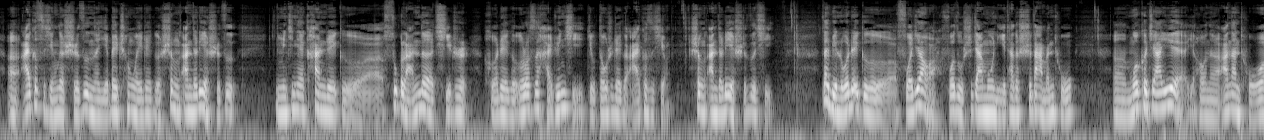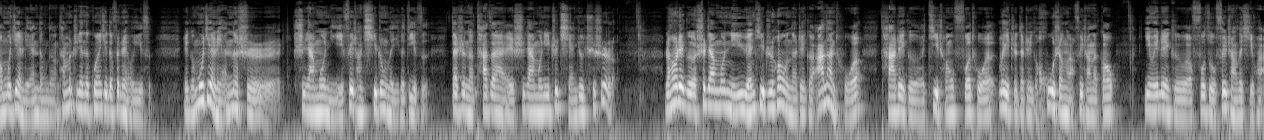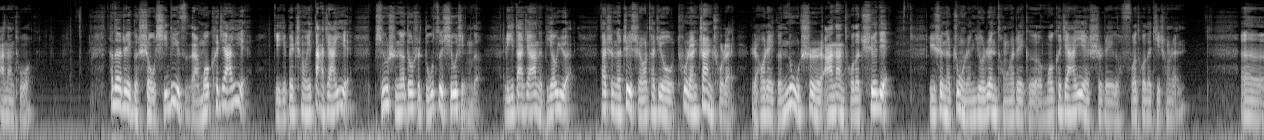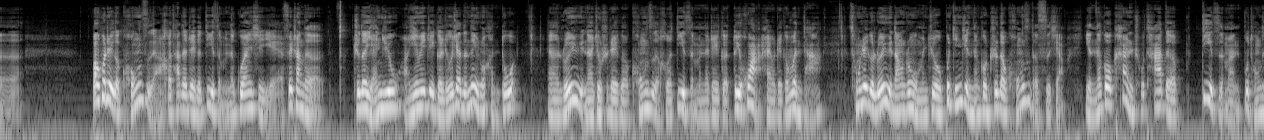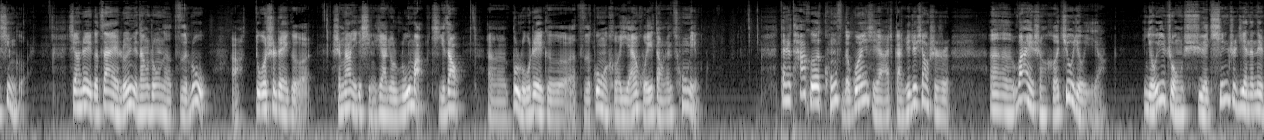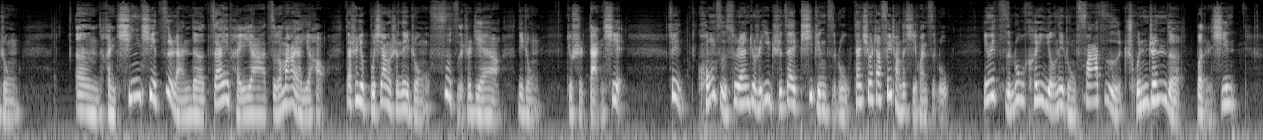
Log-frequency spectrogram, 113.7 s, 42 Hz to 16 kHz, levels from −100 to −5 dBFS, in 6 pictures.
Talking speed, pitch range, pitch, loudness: 280 characters per minute, 120-160 Hz, 140 Hz, -25 LUFS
